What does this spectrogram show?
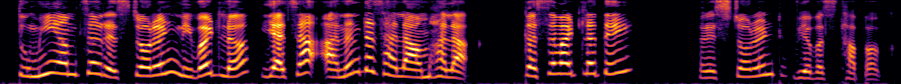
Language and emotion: Marathi, happy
